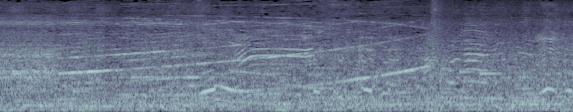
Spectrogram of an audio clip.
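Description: Electronic sound effects from arcade game machines: long synthetic tones swooping down and rising again, over the steady din of an arcade.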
